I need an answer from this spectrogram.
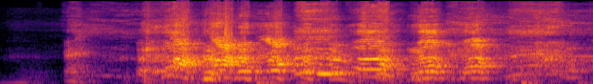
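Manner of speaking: bursting out laughing; big high laugh; loud laugh. Real, not acted. Big laugh at cup remark.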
